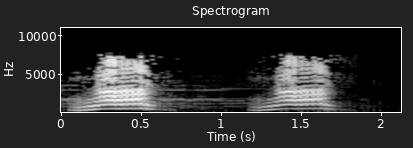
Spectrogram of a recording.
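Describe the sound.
A cat meows twice, each a loud, clear meow that arcs up and then falls in pitch, separated by a short pause.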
